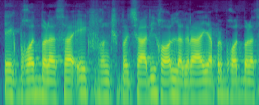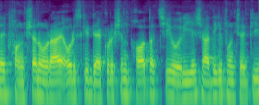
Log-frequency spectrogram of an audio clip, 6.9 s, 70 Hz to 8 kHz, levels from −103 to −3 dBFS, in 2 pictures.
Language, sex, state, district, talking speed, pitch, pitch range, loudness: Hindi, male, Punjab, Fazilka, 295 wpm, 105 Hz, 105-110 Hz, -19 LUFS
